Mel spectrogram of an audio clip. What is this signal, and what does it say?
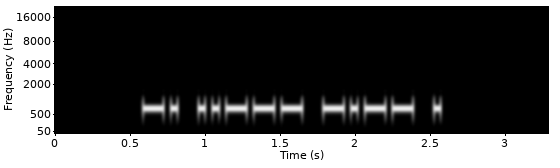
Morse code, heard as a keyed tone, about 25 wpm, 700 Hz. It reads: N2YE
